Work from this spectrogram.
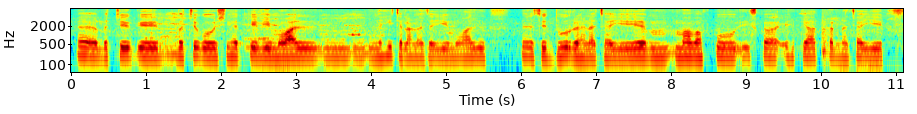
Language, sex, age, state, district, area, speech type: Urdu, female, 45-60, Bihar, Khagaria, rural, spontaneous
